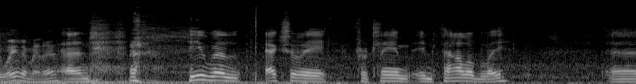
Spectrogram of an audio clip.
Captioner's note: laughs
